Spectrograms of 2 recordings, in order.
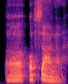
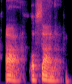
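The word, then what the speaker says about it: Օվսաննա: So, for example, the word Hosanna in Armenian is Opsana, Opsana.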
